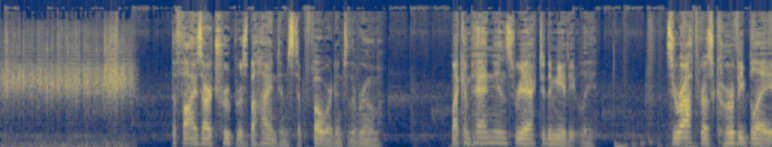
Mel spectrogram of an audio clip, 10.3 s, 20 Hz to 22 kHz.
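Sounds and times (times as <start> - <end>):
sizzling electrical crackle with hissing hum and snapping pops: 0.0 - 1.8
speech: 2.3 - 5.2, 6.0 - 8.0, 8.9 - 10.2.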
